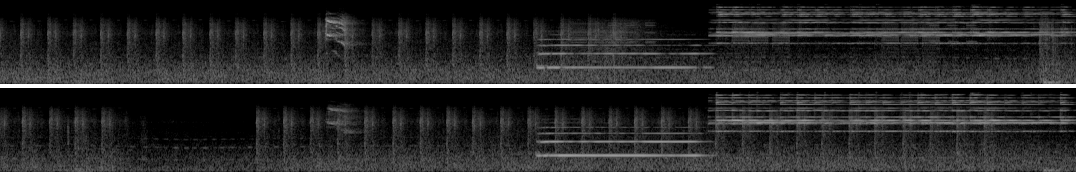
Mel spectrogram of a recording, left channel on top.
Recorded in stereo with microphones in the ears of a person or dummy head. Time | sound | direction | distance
3.2 | a bird | 60° left (ahead or behind) | 0.8 m
5.3 | a trumpet | 30° right (ahead or behind) | 1.5 m
7.1 | a bell | 80° right | 3 m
